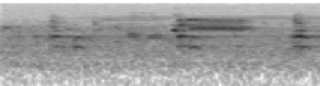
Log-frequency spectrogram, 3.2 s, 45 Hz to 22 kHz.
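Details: Canada goose nest in Decorah, Iowa, USA, 14 April 2024, goslings hatching: scattered short piping notes and a couple of rough honk-like bursts, about one every second, above low steady hiss.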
